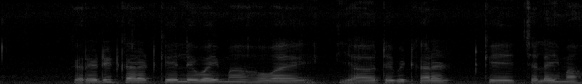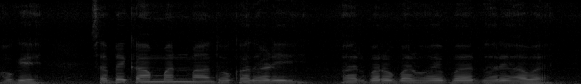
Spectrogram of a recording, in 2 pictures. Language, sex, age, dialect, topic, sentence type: Chhattisgarhi, male, 56-60, Central, banking, statement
